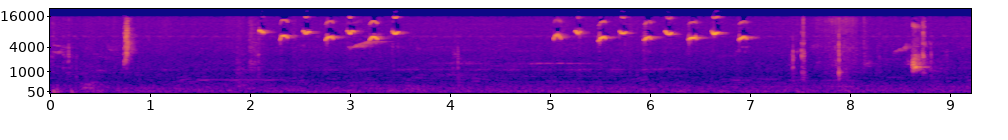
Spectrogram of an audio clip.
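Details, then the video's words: Wild orange-headed thrush singing, meant as a lure recording: two quick bursts of thin, high, repeated chirping notes, each burst around a second long and separated by a pause, over a quiet background. "suara burung Kemade ngalas"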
